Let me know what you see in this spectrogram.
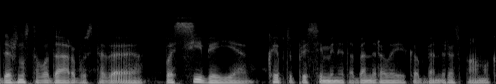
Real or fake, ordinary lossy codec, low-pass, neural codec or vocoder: fake; Opus, 16 kbps; 7.2 kHz; codec, 16 kHz, 2 kbps, X-Codec, HuBERT features, trained on LibriSpeech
